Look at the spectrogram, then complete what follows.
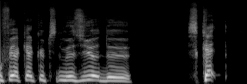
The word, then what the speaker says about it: scat: Comment on dit ? Skat. Voilà. Skat. Le skate c'est le autre chose. Voilà. C'est le c'est la planche à roulette donc de Scat.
